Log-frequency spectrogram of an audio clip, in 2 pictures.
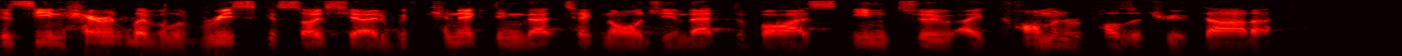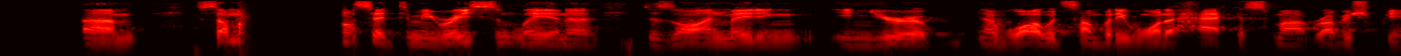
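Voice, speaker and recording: A man talks at a fairly quick pace with a fairly low pitch. His intonation is monotone and flat. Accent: Australian. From Australia. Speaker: industry board member, conference speaker. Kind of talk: conference presentation.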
